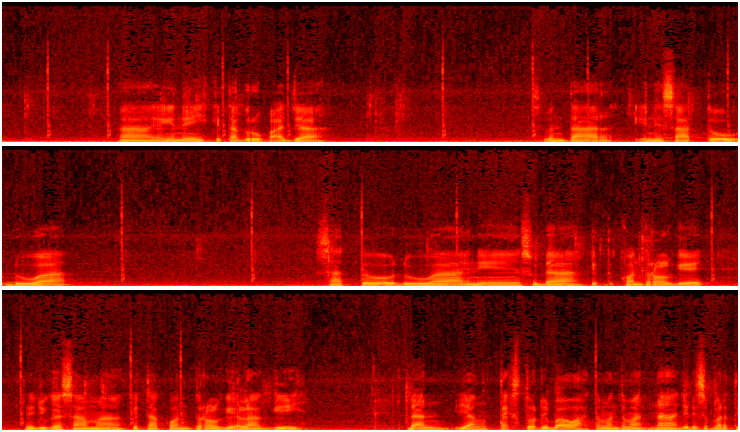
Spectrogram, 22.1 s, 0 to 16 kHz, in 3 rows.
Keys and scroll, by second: 1.7 ctrl+z, 3.7 ctrl+z, 6.3 ctrl+z, 12.7 ctrl+z, 13.6 ctrl+g, 15.4 ctrl+z, 17.1 ctrl+z, 21.6 ctrl+z.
